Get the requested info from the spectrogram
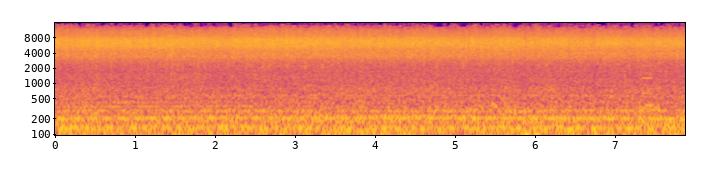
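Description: Heavy rain beating on a car's roof and windshield, heard from inside the cabin, over a steady low engine hum.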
